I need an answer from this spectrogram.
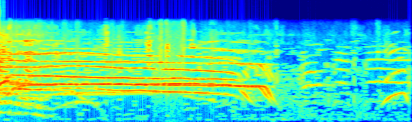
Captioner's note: crowd cheers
